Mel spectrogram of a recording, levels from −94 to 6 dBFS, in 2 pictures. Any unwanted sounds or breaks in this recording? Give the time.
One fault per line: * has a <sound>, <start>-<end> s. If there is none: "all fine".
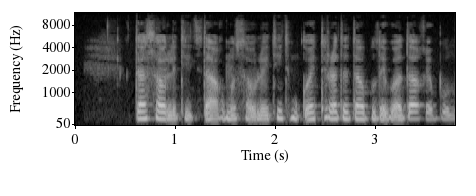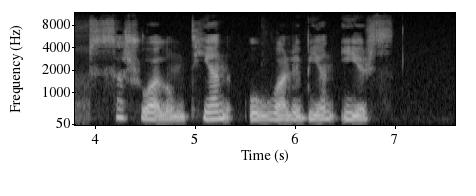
* has a dropout, 3.8-4.0 s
